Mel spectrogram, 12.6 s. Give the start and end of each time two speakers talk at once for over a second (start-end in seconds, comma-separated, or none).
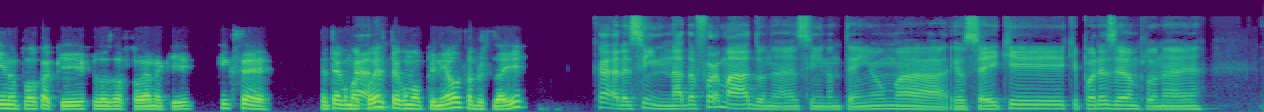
none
